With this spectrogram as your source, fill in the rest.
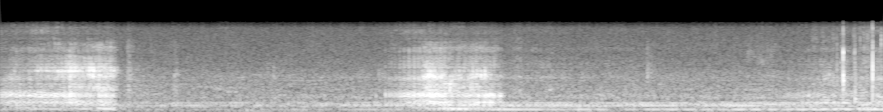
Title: Bayi Ngorok.AVI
